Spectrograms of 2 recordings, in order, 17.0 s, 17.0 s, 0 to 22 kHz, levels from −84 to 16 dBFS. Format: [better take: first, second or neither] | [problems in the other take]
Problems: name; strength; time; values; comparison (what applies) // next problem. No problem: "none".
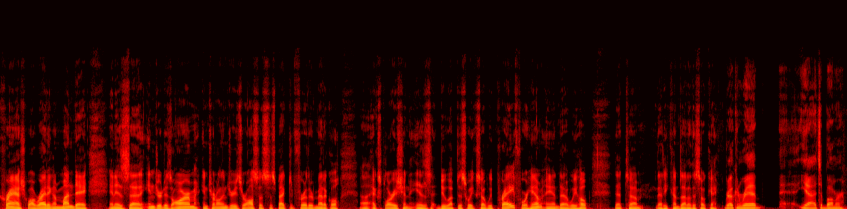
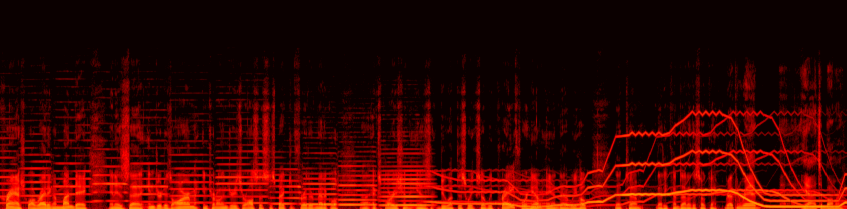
first | background music; very loud; throughout; as loud as the speech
